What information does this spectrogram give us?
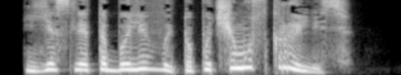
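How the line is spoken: Angry exclamation. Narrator (Russian): Гневно воскликнула Патриция

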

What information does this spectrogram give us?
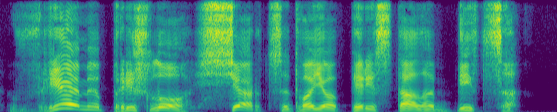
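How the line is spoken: Shout in unison. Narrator (Russian): И они все вместе дружно выкрикнули

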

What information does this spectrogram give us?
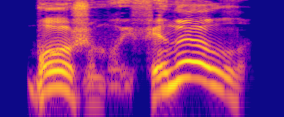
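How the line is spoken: Exclamation. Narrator (Russian): воскликнул

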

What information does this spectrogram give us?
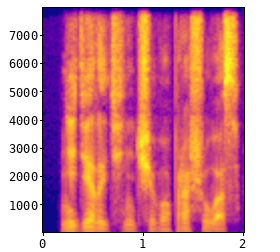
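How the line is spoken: Unexpectedly soft. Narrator (Russian): сказала неожиданно мягко

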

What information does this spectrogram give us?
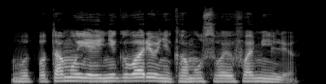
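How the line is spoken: Displeased mutter. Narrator (Russian): недовольно пробурчал мой названный брат

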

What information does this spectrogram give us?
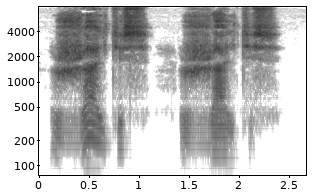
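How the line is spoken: Sweet languid whisper. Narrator (Russian): опустив томно голову на плечо, шептала сладостно

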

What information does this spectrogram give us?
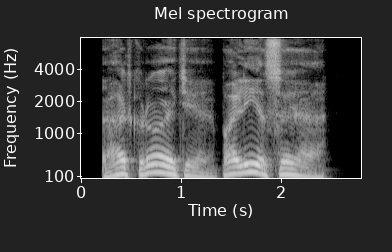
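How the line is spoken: Deep voice behind door. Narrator (Russian): басом сказали за дверью

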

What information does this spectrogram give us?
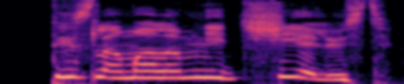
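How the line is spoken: Screamed. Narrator (Russian): закричала она

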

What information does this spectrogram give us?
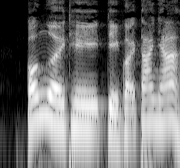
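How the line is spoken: Loud call. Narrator (Vietnamese): Thanh Vũ lớn tiếng kêu lên

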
